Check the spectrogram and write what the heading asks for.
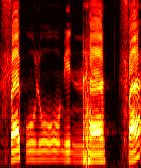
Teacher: fa alirkan nafasnya, fa, jangan dibaca pa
